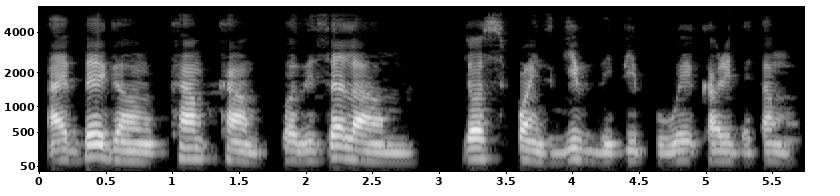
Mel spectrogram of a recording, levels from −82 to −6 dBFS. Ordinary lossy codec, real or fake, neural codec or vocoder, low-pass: none; real; none; 5.4 kHz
